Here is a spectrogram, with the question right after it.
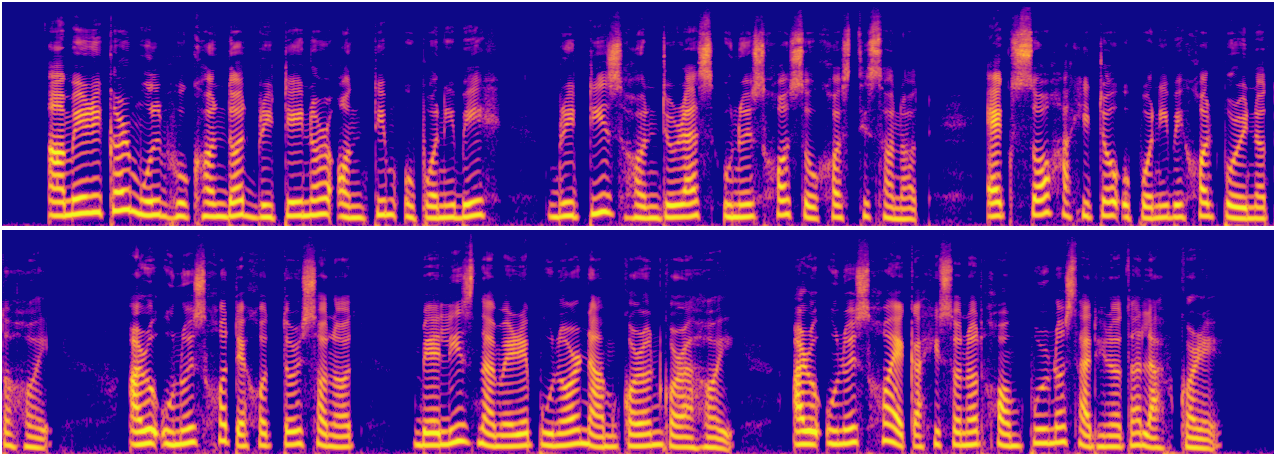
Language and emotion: Assamese, neutral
